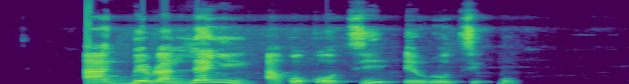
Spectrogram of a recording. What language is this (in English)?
Yoruba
